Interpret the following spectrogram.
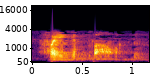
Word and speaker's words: Feigenbaum: Ya, ini bacanya Feigenbaum. Jadi beliau merupakan ahli statistician ya, ahli statistik dari Amerika.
